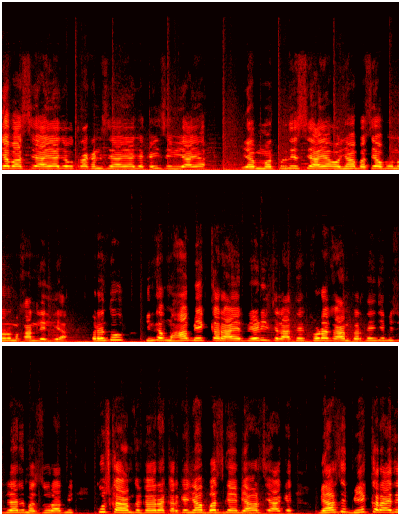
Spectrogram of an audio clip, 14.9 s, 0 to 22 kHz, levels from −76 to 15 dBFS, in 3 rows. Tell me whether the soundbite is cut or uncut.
uncut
